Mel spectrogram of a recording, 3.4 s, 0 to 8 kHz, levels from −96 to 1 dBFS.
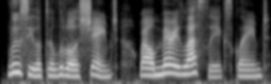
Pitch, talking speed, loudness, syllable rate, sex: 215 Hz, 160 wpm, -20 LUFS, 6.5 syllables/s, female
